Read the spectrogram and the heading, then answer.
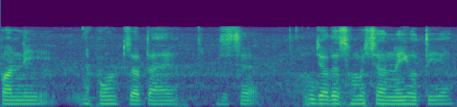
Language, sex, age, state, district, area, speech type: Hindi, male, 18-30, Rajasthan, Nagaur, rural, spontaneous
